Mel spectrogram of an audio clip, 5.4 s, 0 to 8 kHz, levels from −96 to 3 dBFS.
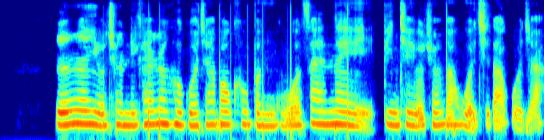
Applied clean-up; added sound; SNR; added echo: none; none; none; none.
